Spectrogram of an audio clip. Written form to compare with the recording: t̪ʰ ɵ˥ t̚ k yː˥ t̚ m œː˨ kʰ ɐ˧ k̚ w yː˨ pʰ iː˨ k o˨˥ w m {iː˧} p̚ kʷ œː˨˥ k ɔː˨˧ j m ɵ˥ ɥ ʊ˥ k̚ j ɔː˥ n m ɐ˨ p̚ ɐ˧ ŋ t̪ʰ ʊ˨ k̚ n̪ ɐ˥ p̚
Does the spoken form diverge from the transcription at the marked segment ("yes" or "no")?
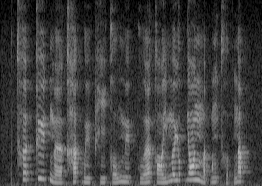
yes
